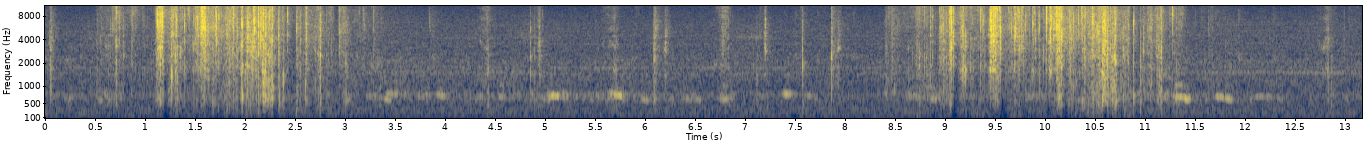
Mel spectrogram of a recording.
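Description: Donruss Optic trading cards being flipped and slid off a hand-held stack, with rustling of the cards and their plastic sleeves in two bursts, about a second in and again around nine to eleven seconds in.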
